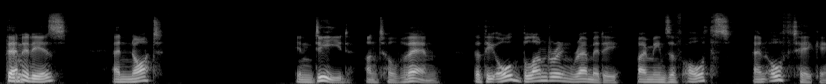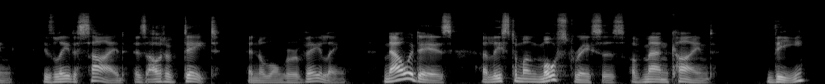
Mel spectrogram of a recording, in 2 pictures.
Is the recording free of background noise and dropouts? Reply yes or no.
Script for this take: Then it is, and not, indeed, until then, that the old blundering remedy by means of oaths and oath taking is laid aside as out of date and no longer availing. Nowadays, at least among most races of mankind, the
yes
